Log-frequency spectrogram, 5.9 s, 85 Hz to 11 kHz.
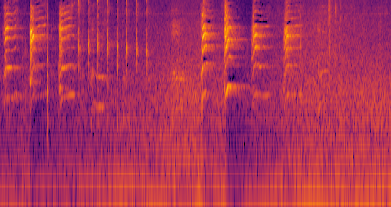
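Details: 35-day-old male English Bulldog puppy giving a fast series of high whining yelps, each brief and downward-bending, some squeakier and clipped, over a steady low hum.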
